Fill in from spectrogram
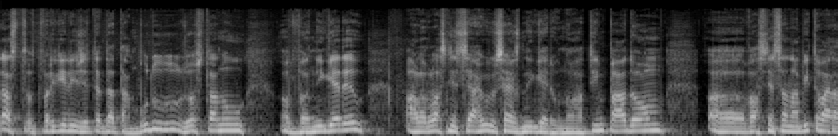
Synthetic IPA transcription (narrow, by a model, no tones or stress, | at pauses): ɾast̪t̪ʋr̩ɟiliʒɛt̪ɛd̪at̪ambud̪uːzɔst̪anuː | vniɡɛɾiuʔalɛʋlastɲɛscaɦujuːsaajzniɡɛɾunɔat̪impaːd̪ɔm | ʋlasɲɛsanamʋit̪ʋaːɾa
